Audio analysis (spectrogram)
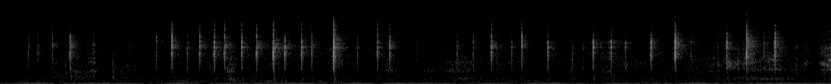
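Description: Long pink nails and fingertips tap on the front cover of a printed cardboard box for a charcoal drawing set, lying flat on a wooden table. About thirty quick, dry, bright clicks come in irregular bursts, each dying away almost instantly with hardly any low end.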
